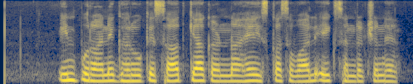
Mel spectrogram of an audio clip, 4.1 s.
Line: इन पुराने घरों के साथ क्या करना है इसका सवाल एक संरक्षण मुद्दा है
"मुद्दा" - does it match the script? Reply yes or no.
no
